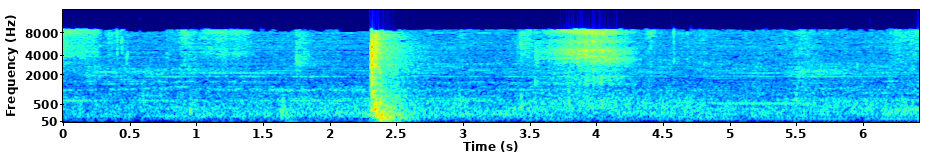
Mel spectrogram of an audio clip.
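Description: A Volvo V50's front passenger door shut once, a single solid thump about two and a half seconds in, over faint steady background noise.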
